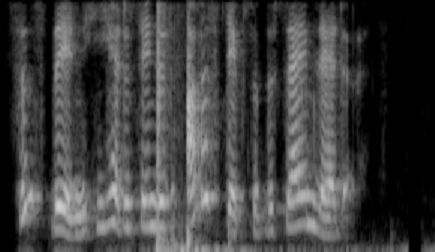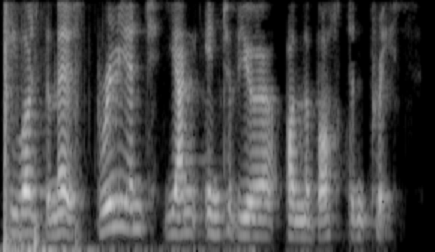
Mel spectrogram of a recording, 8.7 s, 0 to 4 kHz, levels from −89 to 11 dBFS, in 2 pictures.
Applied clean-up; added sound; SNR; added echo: none; Splash, splatter; 12 dB; none.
